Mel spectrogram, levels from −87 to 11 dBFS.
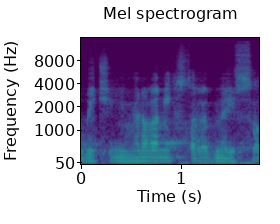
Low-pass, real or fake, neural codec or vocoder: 14.4 kHz; fake; codec, 44.1 kHz, 2.6 kbps, DAC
